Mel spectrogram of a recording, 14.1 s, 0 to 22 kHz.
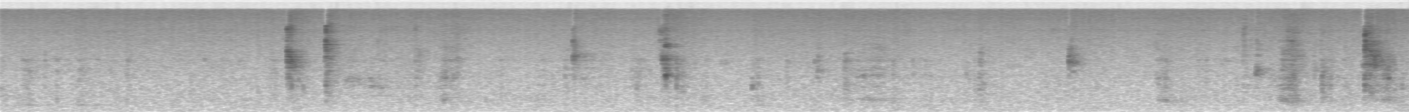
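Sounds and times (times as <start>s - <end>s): person chewing food: 2.8s - 10.0s, 10.6s - 10.9s, 11.5s - 14.0s.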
